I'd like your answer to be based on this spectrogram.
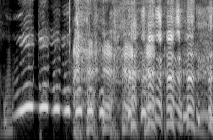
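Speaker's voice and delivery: high, loud, slow squealing whoops; frantic cartoon crab whooping; Zoidberg whoop. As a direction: flail away like Zoidberg. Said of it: "doing Zoidberg".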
